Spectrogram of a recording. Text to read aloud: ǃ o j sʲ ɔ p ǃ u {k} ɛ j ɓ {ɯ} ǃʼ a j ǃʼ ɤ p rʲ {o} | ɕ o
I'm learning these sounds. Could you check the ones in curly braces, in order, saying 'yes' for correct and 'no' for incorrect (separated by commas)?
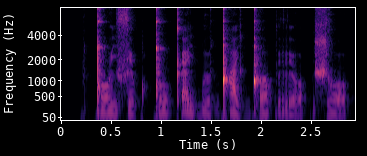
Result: no, yes, yes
